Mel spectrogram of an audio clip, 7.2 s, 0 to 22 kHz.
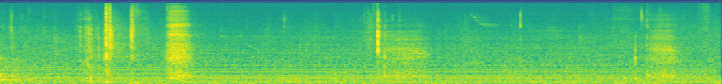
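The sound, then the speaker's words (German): Someone leafing through the pages of a Bible: a few faint, brief papery rustles and soft clicks spread across a quiet background, with no speech. “Ja, wir lesen zum Beispiel in Apostelgeschichte 2, Vers 47, lass uns da einfach noch ein bisschen blättern.”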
